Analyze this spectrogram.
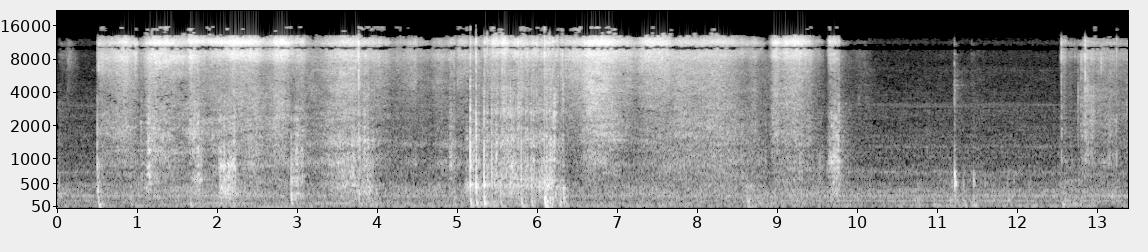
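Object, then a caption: Corrugated cardboard box. Long acrylic nails and fingertips tap and trace across the printed side and top of a large, hollow HelloFresh corrugated cardboard delivery box, its contents not visible. Soft scratchy scraping strokes mix with light hollow taps and a few sharper clicks, some resonating briefly in the box.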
